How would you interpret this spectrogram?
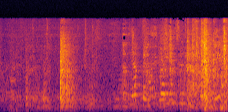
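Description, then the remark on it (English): Chairs scrape and clatter across a hard floor as they are moved and lined up along the side of the room to clear a dance floor, several overlapping drags and knocks, with indistinct voices murmuring underneath. “Make sure all the chairs are over there.”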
